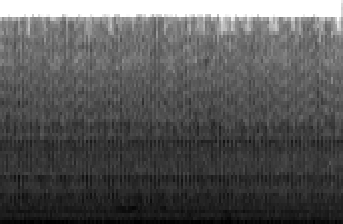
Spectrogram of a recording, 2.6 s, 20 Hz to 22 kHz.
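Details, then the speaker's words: Right-hand-drive BMW 335i E92 with N54 engine, idling after installing catless downpipes, car still raised: steady, even idle with a smooth low rumble and no puffing, ticking or knocking; quiet exhaust with no leaks. "yeah there's the nice pretty quiet exhaust and uh it's all back together and working"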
